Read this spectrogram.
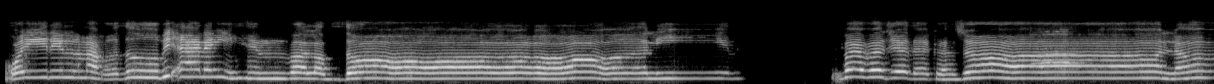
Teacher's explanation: میں مد لازم کو کھینچ رہی ہوں 6 الف کے برابر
